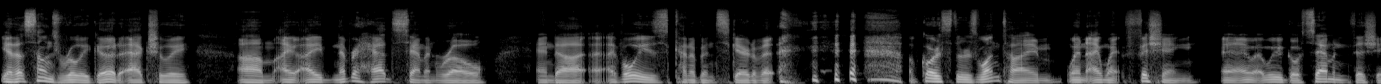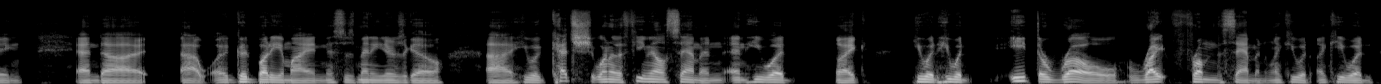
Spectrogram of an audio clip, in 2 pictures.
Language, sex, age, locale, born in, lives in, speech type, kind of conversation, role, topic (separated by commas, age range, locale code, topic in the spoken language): English, male, 25-29, en-US, United States, United States, conversation, unstructured, none, What are your favorite comfort foods, and what stories are behind them?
